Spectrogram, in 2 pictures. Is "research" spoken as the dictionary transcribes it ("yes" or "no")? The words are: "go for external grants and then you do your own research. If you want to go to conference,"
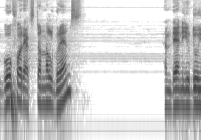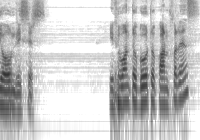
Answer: no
